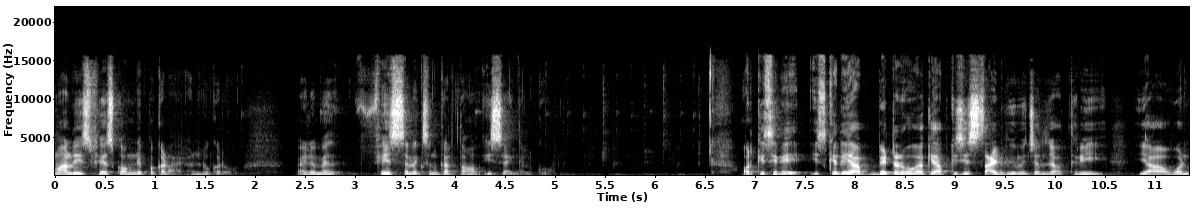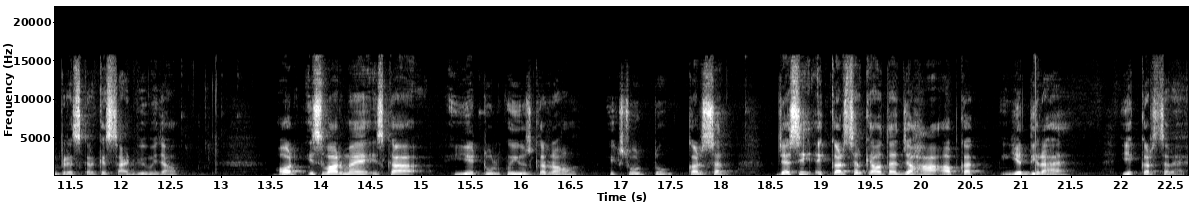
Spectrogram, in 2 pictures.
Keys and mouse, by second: 0.0 shift+middle click, 0.5 middle click, 0.8 shift+middle click, 1.7 click, 2.7 ctrl+z, 3.1 middle click, 4.0 click, 4.5 click, 5.5 click, 6.0-6.3 middle drag, 6.5 shift+middle click, 7.0 shift+middle click, 7.3 middle click, 7.6 shift+middle click, 10.8 KP_3, 12.5 KP_1, 13.8 shift+middle click, 14.4 shift+middle click, 16.9-19.7 drag, 20.1 shift+middle click, 20.4 shift+middle click.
